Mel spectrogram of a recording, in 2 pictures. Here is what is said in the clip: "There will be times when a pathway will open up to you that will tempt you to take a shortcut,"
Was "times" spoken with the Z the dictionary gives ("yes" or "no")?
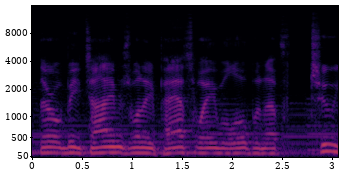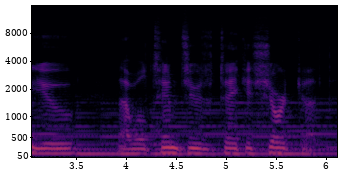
yes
